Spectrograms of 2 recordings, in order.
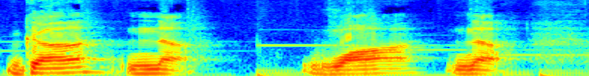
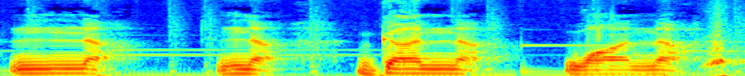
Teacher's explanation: They sound like one word that would have 2 syllables, and the stress is on the first syllable. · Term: gonna and wanna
